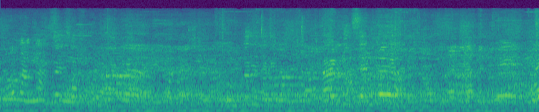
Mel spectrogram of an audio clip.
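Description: Several adult men chatter and call out nearby.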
